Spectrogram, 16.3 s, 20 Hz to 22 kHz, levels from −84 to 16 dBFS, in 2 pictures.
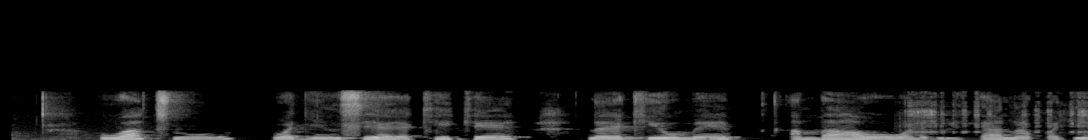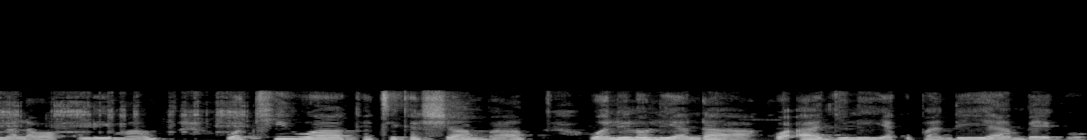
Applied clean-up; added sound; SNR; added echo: classical method spectral subtraction.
